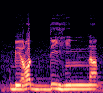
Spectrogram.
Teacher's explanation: یہ یہاں پر جو دال ہے، دال مشدد ہے، اس کو دو دفعہ پڑھا جائے گا۔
